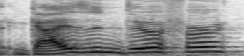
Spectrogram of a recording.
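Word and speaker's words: Geisendörfer: Yeah, and then one other thing, I was told by folks smarter than me that the pronunciation of Felix's last name is Geisendorfer.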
